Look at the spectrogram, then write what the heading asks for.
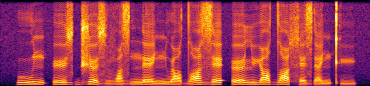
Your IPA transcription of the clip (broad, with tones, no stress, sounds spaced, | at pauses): uː˧˥˧ ɲ ʔ øː˧˥˧ z d͡ʒ œ˥˩ z v ɑ˨˩ z n ɛː˨˩ ɲ uː˨˩ dˤ æ˧˥˧ z ɛ˧˥˧ ʔ œ˧˥˧ l yː˧˥˧ dˤ ɛ˥˩ ɬ ɛ˨˩ z ɾ æ˨˩ ɲ kʼ y˨˩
